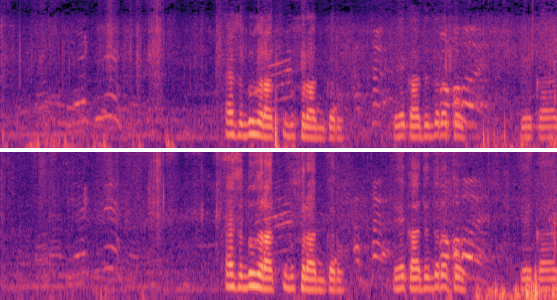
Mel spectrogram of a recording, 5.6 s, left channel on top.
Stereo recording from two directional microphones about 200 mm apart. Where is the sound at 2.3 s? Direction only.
45° right (ahead or behind).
